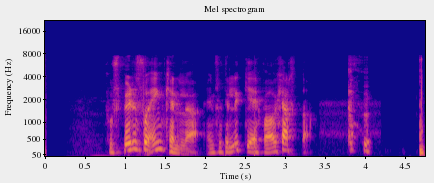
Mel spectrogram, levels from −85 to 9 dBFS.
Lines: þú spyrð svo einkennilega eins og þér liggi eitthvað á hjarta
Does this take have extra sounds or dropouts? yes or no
yes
